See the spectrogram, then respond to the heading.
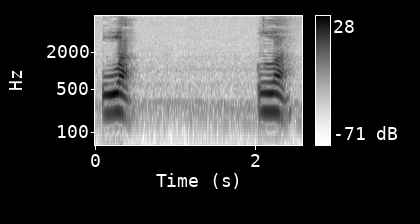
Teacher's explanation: the air doesn't come from The Middle the air comes through the sides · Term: light L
